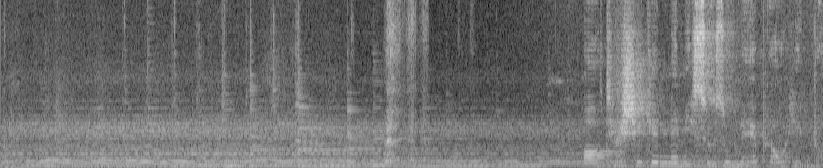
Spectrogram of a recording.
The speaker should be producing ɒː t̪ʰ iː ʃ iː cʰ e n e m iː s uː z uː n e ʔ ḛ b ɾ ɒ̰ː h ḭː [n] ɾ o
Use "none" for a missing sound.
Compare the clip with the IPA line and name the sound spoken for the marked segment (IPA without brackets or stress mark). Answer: m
